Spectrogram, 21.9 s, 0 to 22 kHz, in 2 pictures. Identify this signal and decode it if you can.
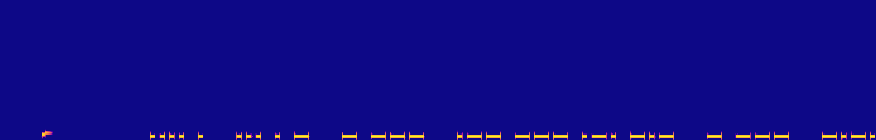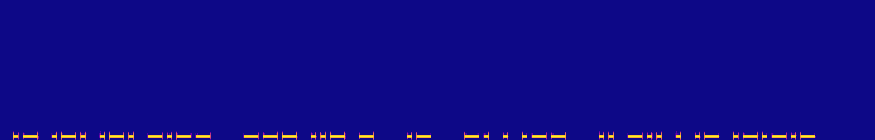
Morse code, heard as a keyed tone, about 20 wpm, 700 Hz. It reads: HE SET TO WORK TO CARRY OUT A NEW IDEA.
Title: Sentences from Top 1000 Words - Review Part 1 - 20wpm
